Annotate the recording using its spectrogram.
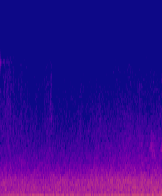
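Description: Road traffic: a passing car's engine and tyre noise, growing slowly louder.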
